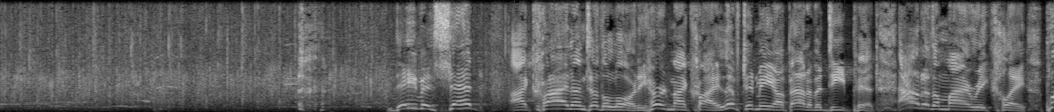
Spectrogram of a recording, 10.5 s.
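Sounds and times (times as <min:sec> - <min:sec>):
audience clapping hands: 0:00.0 - 0:06.7
speech: 0:03.9 - 0:10.5.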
